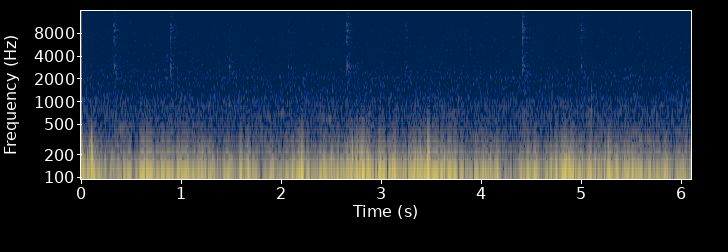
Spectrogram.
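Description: Quiet painting sounds: a low steady rumble with a few soft thumps and faint, irregular ticks as a round brush works acrylic paint onto a stretched canvas.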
